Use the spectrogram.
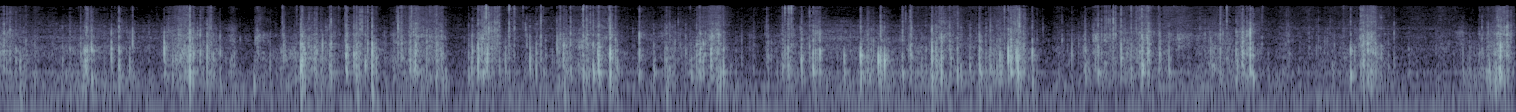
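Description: A closed cardboard puzzle box is held in both hands, gripped and squeezed with the fingers and pressed along its top edge. It gives off a dense run of dry crinkling, crunching and squeaky creaks that die away almost at once, with no low rumble beneath. The bursts come quickly and unevenly throughout.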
